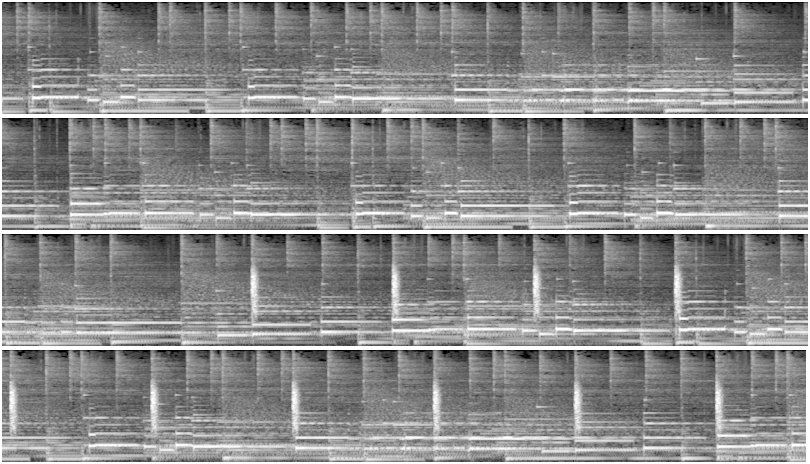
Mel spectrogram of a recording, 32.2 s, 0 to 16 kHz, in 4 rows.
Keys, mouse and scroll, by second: 1.5-2.0 scroll up 2, 2.0-4.2 shift+middle drag, 4.2 click, 5.1 click, 6.2-8.7 drag, 10.3-13.7 drag, 13.7 scroll up 2, 14.1-16.5 shift+middle drag, 16.5 s, 23.5-27.1 drag, 27.1 scroll down 1, 27.4-28.3 middle drag, 28.3-28.7 scroll down 2, 28.7-31.2 shift+middle drag, 31.2 shift+a.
